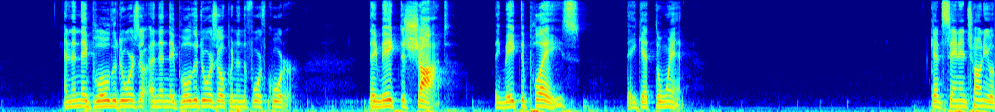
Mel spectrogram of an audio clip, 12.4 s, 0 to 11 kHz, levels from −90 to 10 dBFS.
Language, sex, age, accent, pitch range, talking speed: English, male, 40-59, American, 155-190 Hz, 155 wpm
